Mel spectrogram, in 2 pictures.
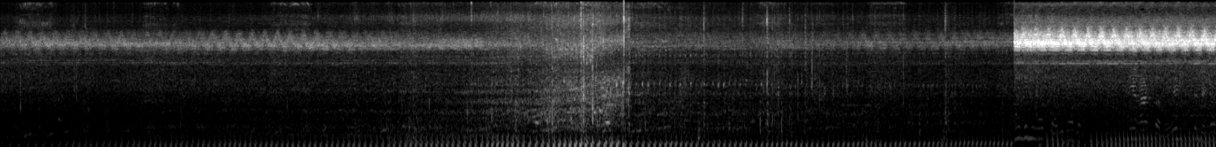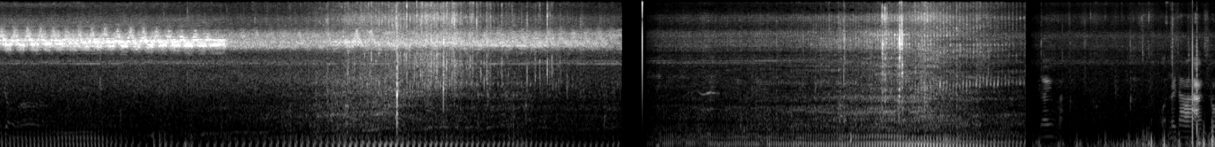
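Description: A motor running, its sound rising and falling several times and loudest near the end, under a steady high-pitched buzz. The sound breaks off abruptly twice.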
